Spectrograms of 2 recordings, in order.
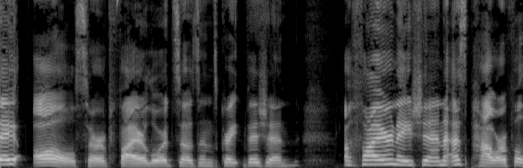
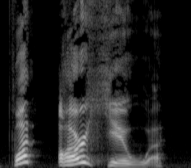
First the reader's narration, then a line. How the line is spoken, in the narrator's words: Azula snarled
